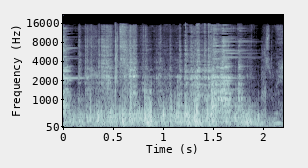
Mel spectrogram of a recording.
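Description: Wind buffeting a phone's microphone: a loud, uneven low rumble.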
